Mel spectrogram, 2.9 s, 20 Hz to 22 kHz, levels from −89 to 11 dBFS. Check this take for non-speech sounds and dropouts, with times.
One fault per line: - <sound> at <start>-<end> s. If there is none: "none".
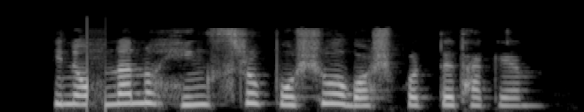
- dropout at 0.4-0.5 s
